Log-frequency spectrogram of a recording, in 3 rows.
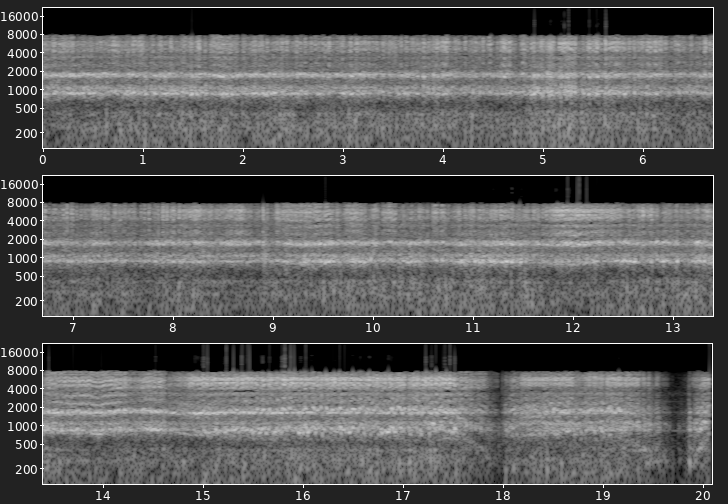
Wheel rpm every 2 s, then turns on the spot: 230, 230, 230, 240, 230, 230, 230, 210, 180, 110.
none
